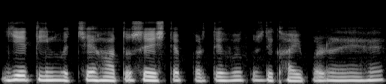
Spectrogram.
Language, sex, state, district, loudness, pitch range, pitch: Hindi, female, Uttar Pradesh, Lalitpur, -15 LUFS, 175-190 Hz, 180 Hz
